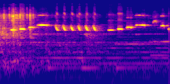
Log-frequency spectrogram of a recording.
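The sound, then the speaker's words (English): A clockwork nightingale in a clock chirps a bright, high warble, breaking into a quick run of evenly spaced trilled notes before trailing off into softer twitters. It is moderately loud, and there is no talking. “The bird! The nightingale from the clock.”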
